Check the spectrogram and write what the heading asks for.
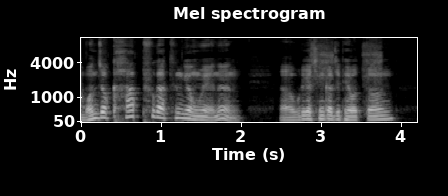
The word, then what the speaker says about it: kaph: 중에 하나가 바로이 카프입니다 그러니까 강한 소리가 있고 약한 소리가 있다는 거죠 여기 강한 소리는 기본 소리고이 문자가 모음 뒤에 바로이어서 나오게 되면 발음이 부드러워지는 특징을 갖습니다 그리고 앞서 언급한이 지금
